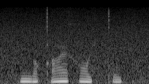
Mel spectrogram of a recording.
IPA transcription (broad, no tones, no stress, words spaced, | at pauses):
ɲuqʼæ xɒçkʼoç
